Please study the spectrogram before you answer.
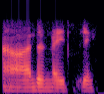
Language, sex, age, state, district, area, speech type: Kannada, male, 18-30, Karnataka, Udupi, rural, conversation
